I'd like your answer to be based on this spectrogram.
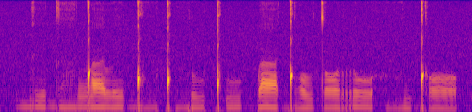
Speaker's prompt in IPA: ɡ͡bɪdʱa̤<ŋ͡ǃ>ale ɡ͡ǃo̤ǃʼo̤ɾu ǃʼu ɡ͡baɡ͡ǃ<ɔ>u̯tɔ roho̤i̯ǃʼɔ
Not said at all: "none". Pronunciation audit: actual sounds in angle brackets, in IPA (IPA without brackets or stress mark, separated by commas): ŋ͡ǃ, ɔ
